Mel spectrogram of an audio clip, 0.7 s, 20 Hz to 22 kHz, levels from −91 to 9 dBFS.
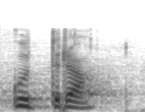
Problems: none marked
